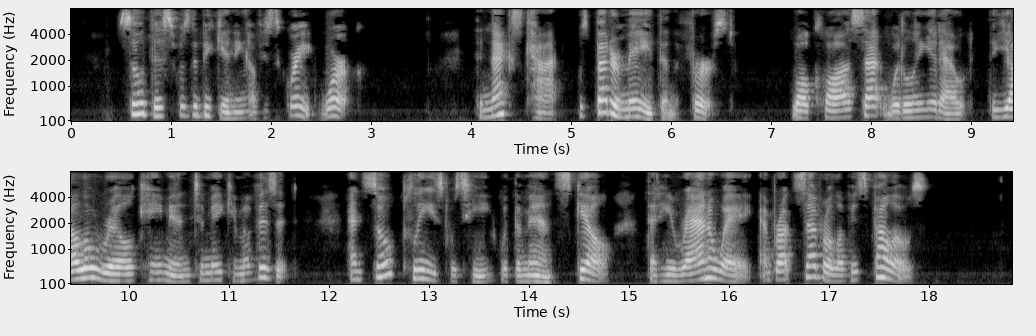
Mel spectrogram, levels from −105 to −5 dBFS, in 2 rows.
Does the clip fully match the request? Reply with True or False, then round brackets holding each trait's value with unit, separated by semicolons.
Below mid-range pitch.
False (195 Hz)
